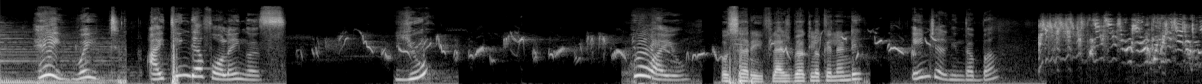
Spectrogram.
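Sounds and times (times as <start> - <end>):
birds chirping: 1.9 - 12.0.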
